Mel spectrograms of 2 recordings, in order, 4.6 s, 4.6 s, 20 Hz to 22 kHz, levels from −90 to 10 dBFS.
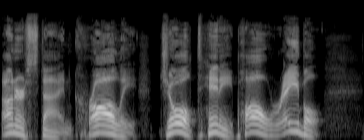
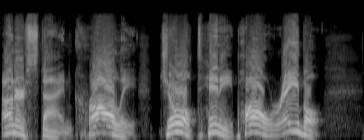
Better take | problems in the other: first | distortion; heavy; 13% of the sound clipped

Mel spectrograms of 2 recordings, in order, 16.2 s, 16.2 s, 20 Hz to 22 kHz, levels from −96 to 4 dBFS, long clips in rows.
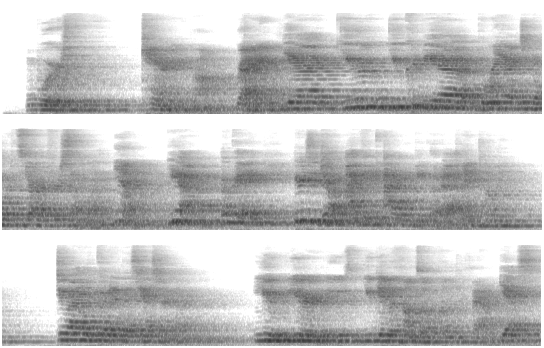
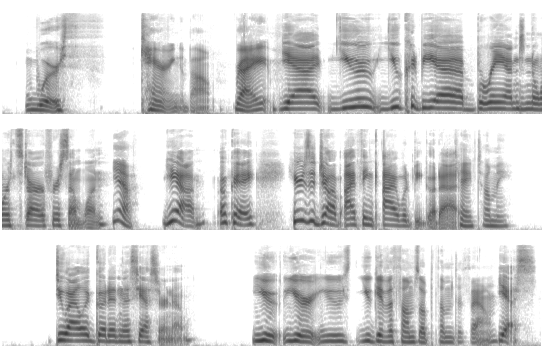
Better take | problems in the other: second | off-mic speech; far // room echo; strong; dies away in 1.6 s

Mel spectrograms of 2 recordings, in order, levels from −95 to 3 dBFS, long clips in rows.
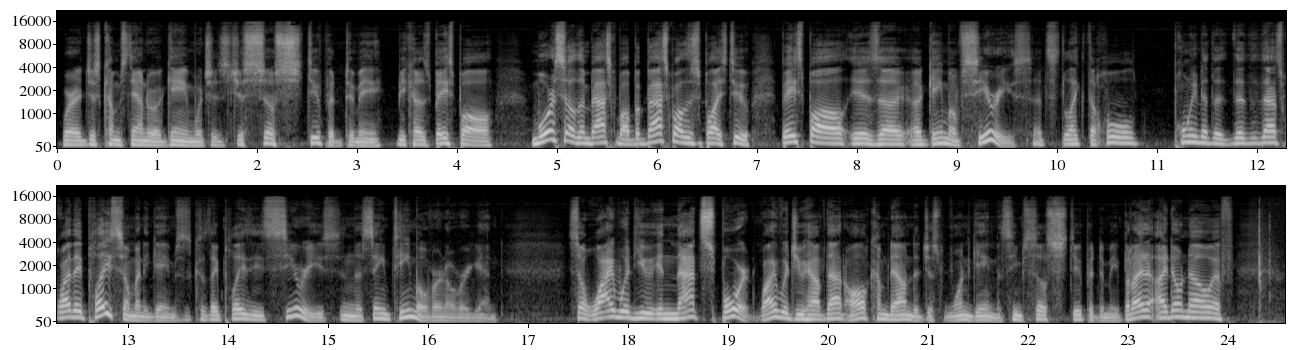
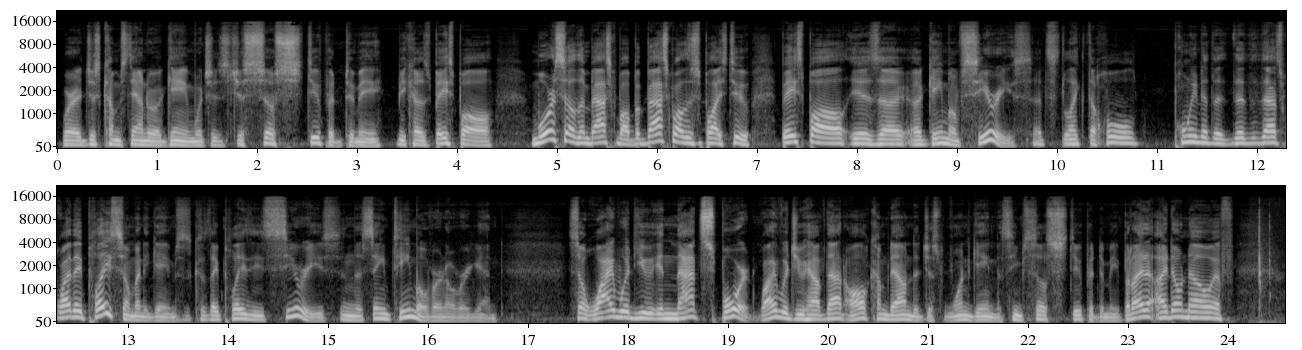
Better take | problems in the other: neither | keyboard typing; faint; at 24 s; peak 15 dB below the speech; the same in both

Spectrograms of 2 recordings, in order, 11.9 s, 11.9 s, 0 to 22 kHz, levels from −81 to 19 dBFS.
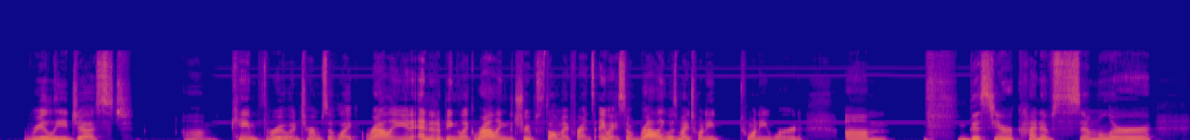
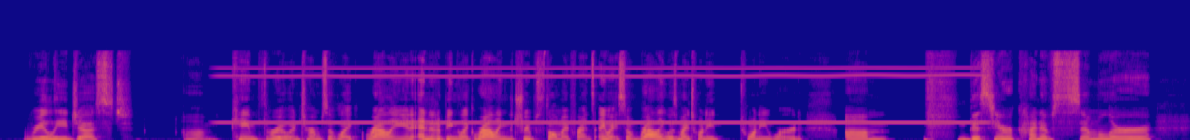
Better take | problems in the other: first | high-pitched whine; loud; from 2 to 10 s; 3 kHz, 9 dB below the speech; faint in the first

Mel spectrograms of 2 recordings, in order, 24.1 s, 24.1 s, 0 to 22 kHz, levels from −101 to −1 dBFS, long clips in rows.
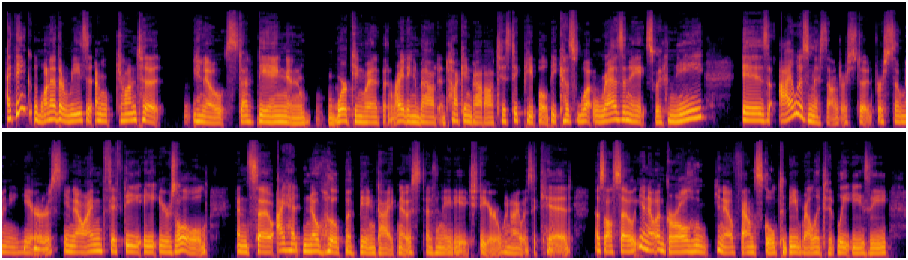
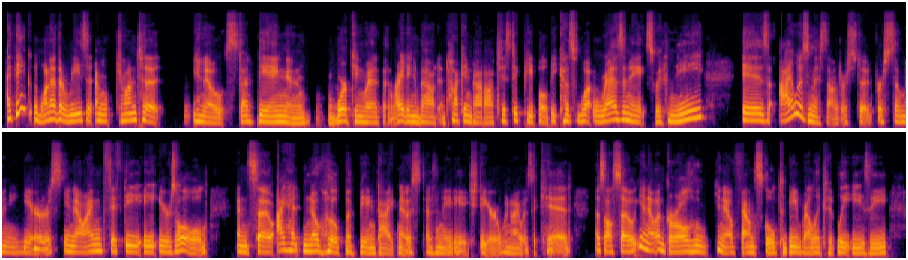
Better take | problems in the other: first | garbled, watery; slightly; nothing above 16.5 kHz

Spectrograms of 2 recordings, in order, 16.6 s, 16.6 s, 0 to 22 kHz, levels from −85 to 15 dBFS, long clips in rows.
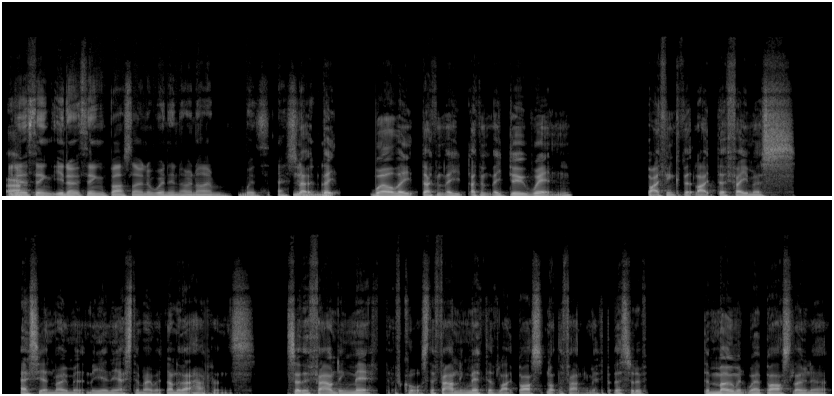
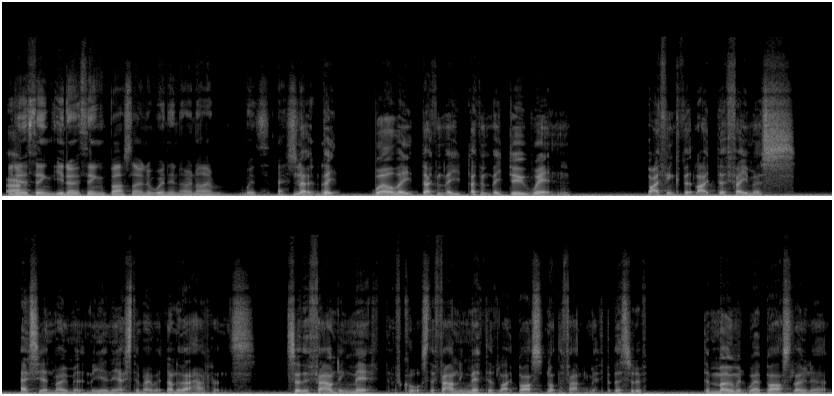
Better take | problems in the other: first | low rumble; faint; throughout; 20 dB below the speech

